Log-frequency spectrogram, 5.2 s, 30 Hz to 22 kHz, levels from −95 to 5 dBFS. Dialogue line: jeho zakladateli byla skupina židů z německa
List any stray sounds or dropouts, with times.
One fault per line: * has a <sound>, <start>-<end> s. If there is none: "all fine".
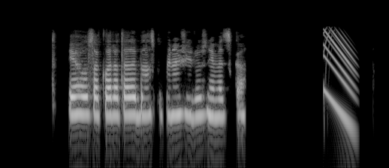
* has a chirp, 4.3-4.8 s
